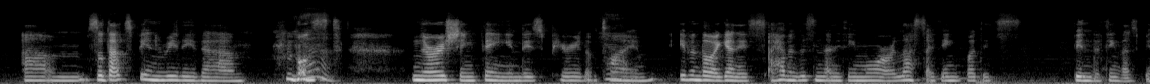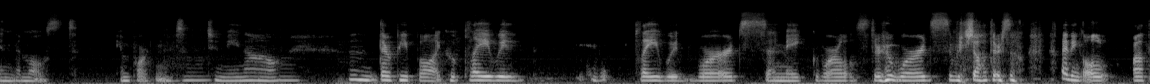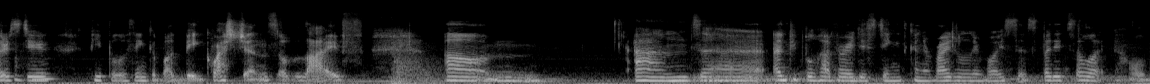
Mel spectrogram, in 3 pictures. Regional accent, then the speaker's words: Norway; I grew up in Norway

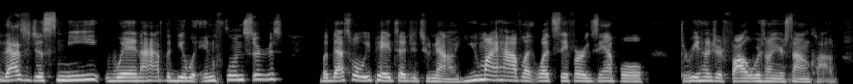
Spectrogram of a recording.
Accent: New York, United States; growing up in New York, being plus size

